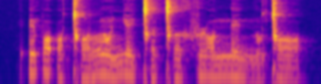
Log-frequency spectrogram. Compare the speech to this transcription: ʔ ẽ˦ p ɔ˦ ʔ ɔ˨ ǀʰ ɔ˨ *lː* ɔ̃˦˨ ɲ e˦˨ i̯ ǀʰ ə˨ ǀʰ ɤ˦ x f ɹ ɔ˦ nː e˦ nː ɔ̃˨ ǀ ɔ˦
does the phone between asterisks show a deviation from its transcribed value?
no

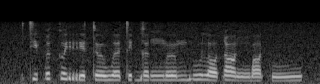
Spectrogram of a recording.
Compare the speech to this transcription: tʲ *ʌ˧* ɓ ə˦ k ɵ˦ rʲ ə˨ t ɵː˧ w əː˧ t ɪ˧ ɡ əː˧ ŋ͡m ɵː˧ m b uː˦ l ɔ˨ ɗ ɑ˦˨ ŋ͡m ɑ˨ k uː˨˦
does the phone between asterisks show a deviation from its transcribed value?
yes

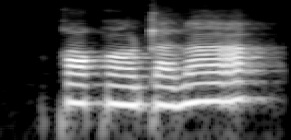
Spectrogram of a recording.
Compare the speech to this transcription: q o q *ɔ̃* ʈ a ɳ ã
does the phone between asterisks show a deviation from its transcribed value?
no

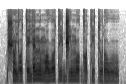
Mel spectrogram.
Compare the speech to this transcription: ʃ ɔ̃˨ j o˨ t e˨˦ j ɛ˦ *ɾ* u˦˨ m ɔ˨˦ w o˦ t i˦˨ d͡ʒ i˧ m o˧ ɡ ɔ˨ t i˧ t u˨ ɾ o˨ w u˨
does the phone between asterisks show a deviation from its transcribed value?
yes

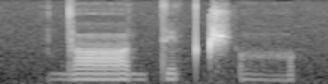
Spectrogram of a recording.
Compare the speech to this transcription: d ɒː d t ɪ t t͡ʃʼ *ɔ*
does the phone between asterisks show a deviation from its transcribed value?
yes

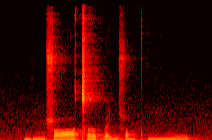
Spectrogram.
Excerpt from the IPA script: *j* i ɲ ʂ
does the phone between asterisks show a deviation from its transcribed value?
no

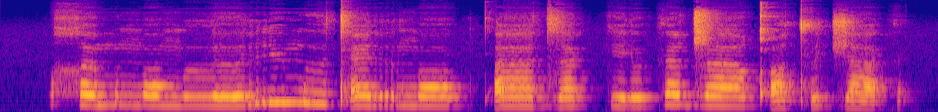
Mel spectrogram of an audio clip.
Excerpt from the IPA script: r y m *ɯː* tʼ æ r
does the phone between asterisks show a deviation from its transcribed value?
no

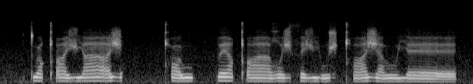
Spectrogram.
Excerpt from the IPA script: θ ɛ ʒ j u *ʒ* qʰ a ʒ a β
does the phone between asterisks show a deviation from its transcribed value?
no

